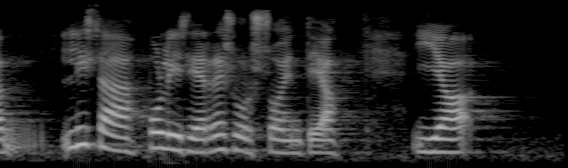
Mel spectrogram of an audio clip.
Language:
Finnish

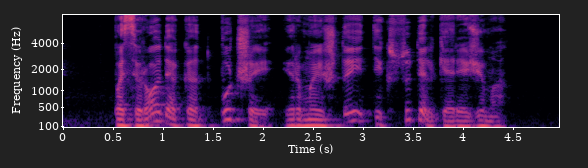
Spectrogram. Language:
Lithuanian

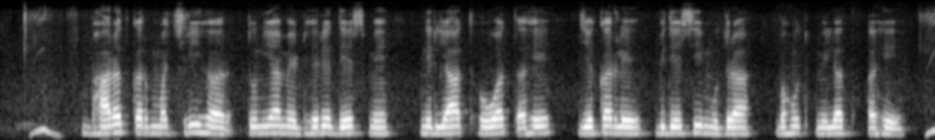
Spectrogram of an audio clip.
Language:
Chhattisgarhi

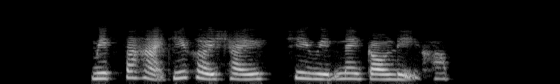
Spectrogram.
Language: Thai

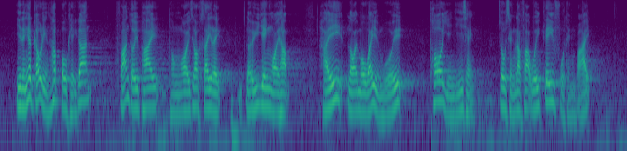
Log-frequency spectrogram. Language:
Cantonese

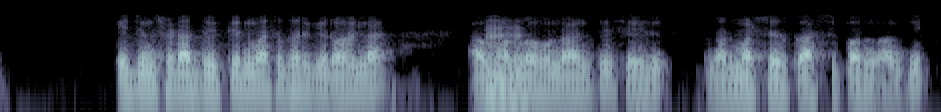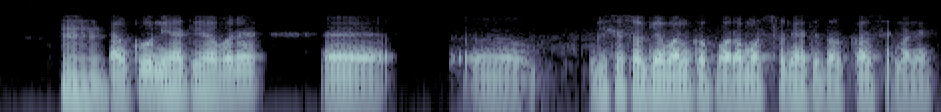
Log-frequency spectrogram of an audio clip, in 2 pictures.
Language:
Odia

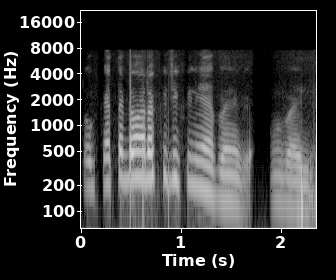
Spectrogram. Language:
Odia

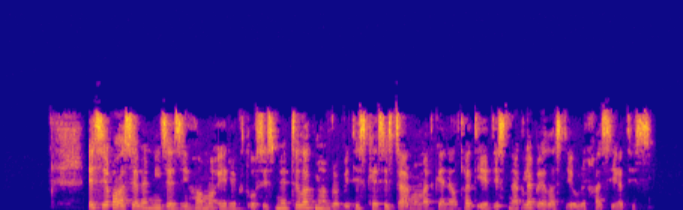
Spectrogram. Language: Georgian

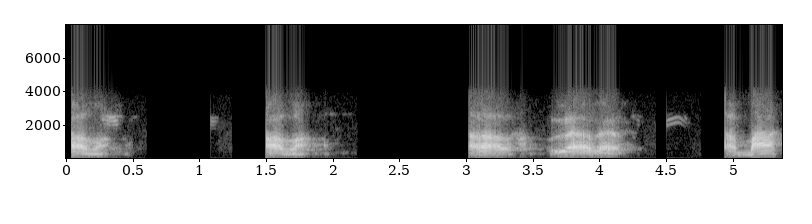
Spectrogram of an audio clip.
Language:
Tamil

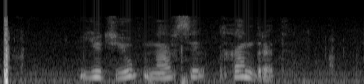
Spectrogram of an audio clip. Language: Russian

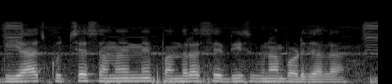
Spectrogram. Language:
Bhojpuri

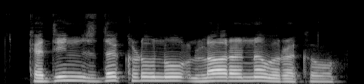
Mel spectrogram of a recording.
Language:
Pashto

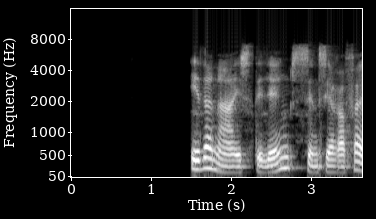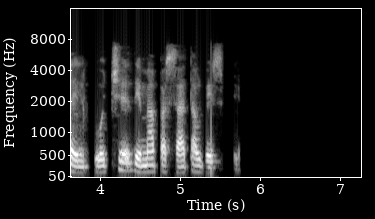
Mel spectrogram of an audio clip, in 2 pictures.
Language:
Catalan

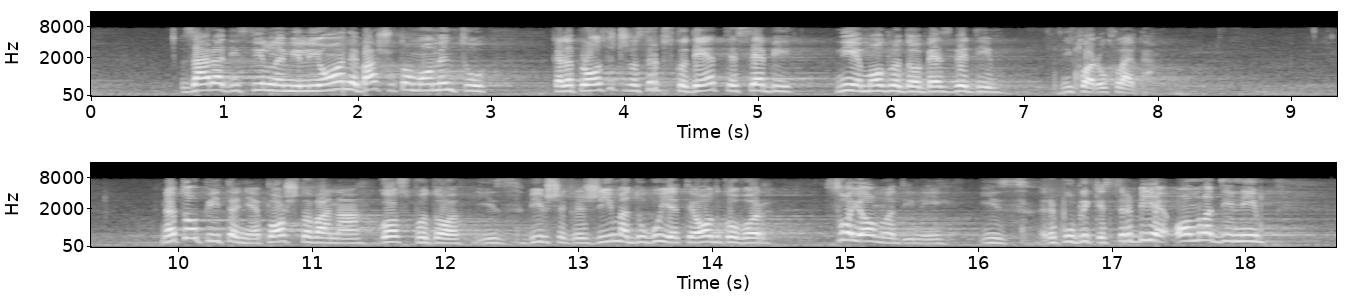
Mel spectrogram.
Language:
Serbian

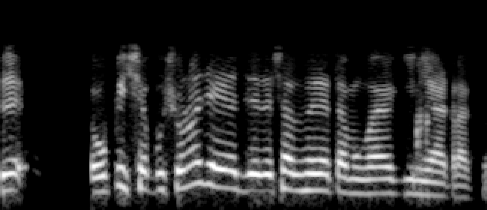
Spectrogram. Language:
Dogri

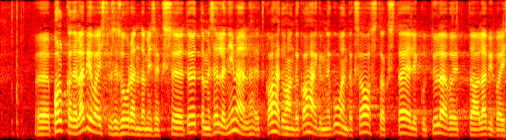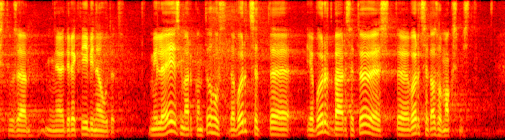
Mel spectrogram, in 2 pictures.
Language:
Estonian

